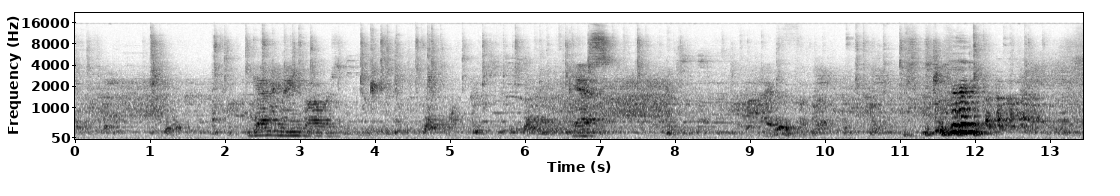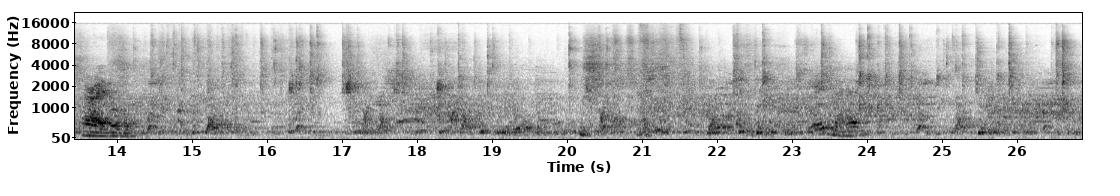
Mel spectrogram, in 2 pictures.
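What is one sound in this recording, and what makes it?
Young men talk and chat casually across a room, heard from a distance.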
